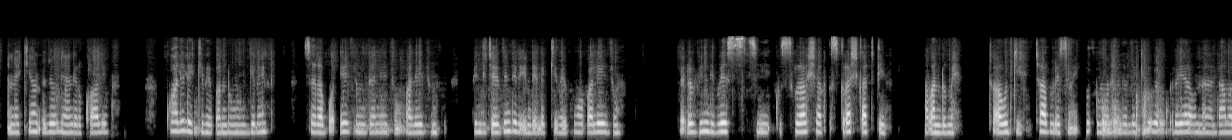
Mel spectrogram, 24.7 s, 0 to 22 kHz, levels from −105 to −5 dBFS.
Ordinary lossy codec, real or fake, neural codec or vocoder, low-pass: AAC, 48 kbps; real; none; 7.2 kHz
